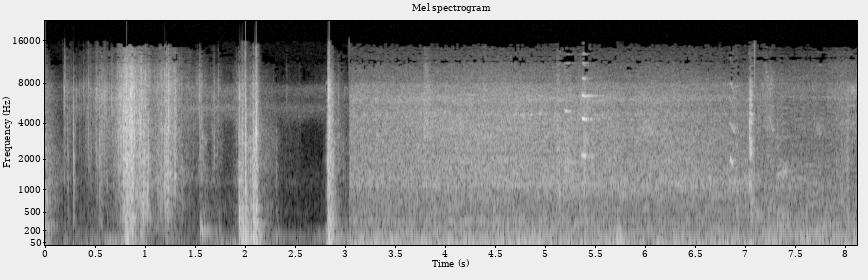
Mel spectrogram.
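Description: A few knocks and bumps of things being handled, then, after a sharp click about three seconds in, a steady low machine hum with a noisy hiss.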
